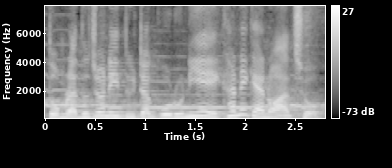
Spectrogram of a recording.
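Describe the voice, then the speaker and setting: Woman voicing a fairly high, gentle water fairy. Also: fast, music in the background, lightly acted. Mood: kindly concern. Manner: gentle, concerned. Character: kind, caring female water fairy. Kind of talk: cartoon voice acting.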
